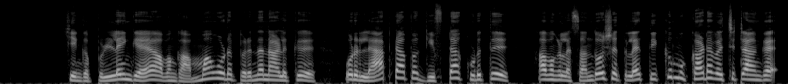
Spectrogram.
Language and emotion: Tamil, happy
